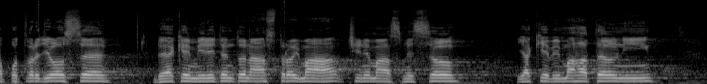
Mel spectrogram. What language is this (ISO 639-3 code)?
ces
